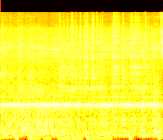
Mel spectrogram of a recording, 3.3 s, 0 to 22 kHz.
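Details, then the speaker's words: Brand-new Ellis 1600 band saw, warmed up, after its motor was replaced; steady motor hum with a fast, uneven buzzing rattle that sounds like loose metal from the factory, alongside heavy vibration. "this one sounds worse is that listen to that sounds like there's loose loose metal straight from the factory"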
